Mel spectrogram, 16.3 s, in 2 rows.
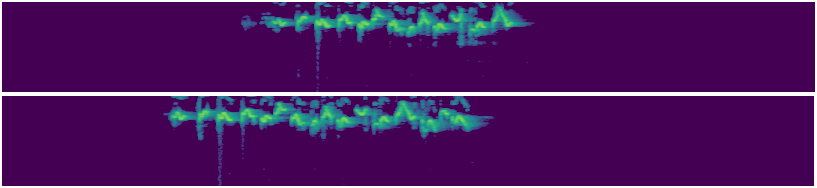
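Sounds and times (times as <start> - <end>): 
Ultramarine grosbeak singing warbling phrases: 2.4 - 5.2, 9.8 - 13.0.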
